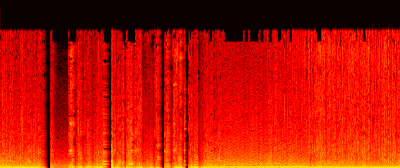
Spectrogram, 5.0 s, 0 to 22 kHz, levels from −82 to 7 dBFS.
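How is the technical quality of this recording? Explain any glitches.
The recording has clear technical problems: a constant distortion across the whole clip, plus a cluster of network-related breakups in its first two and a half seconds.

The distortion runs throughout as a distorted edge, with noise creeping into the quieter moments instead of clean silence. The likely cause is a stuck bit: one data bit held at a fixed value, so roughly half the samples are offset by that bit's weight in a waveform-dependent pattern.

At 0.49 to 0.53 s there is a brief smear where the sound momentarily wobbles. This is short concealed packet loss: about 20 ms of audio never arrived, and the receiver bridged the hole by extending the preceding sound before blending back in.

Immediately after, from 0.53 to 0.87 s, the sound turns into a fading continuation of itself and then goes briefly silent, which points to a likely long network dropout. 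About 320 ms were patched by stretching the last sound, with a short stretch of silence before the real audio resumes.

From 0.91 to 2.51 s the sound becomes choppy, with repeated stutters. This is repeated packet loss producing robotic sound. Fifteen separate gaps, the longest 120 ms, were each filled by continuing the last sound, covering about 37% of that stretch.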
